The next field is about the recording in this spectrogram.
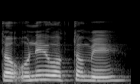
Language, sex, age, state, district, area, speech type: Sindhi, male, 60+, Gujarat, Junagadh, rural, spontaneous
